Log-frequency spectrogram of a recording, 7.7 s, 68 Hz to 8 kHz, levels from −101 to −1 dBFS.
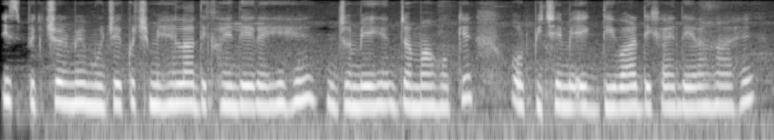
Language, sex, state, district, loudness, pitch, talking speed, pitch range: Hindi, female, Arunachal Pradesh, Papum Pare, -12 LUFS, 225 Hz, 180 wpm, 215-235 Hz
